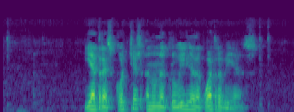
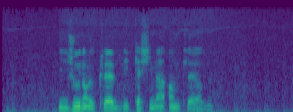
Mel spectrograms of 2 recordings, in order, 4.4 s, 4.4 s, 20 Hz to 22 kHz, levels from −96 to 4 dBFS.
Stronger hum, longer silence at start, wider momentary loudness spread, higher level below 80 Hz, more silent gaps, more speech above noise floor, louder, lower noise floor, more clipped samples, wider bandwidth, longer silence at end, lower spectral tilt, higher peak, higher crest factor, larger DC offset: neither; first, 1.25 s vs 0.1 s; first, 18 LU vs 15 LU; about the same, -64 dBFS vs -62 dBFS; neither; first, 45 dB vs 28 dB; first, -25 LUFS vs -36 LUFS; first, -70 dBFS vs -63 dBFS; neither; second, 10 kHz vs 16.5 kHz; second, 0.6 s vs 1.2 s; about the same, -6.5 dB/octave vs -6 dB/octave; first, -6 dBFS vs -18 dBFS; about the same, 22 dB vs 20 dB; neither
